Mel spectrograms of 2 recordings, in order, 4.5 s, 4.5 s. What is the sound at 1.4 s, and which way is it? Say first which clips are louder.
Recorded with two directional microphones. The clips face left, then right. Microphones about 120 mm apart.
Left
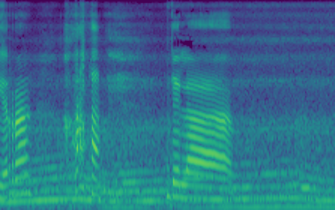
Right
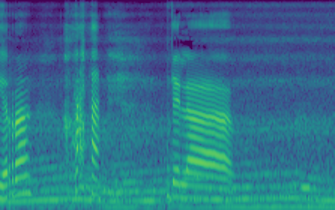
Vehicle: left 1 dB; 40° left (ahead or behind).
